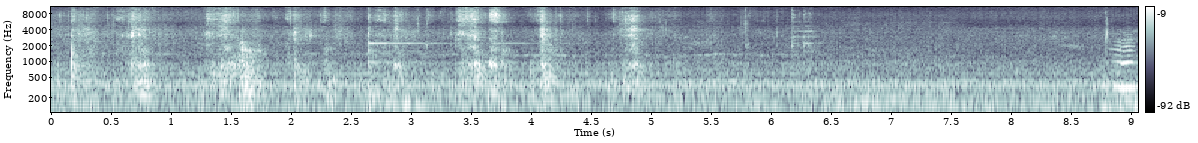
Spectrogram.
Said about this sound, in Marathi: याला आपण व्यवस्थित मिक्स करून घेऊ।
